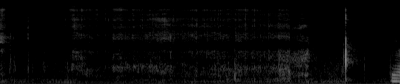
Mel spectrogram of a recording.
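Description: A strip of paper being torn slowly by hand, a faint rustling tear that lasts about two seconds, followed by one sharp tap near the end.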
